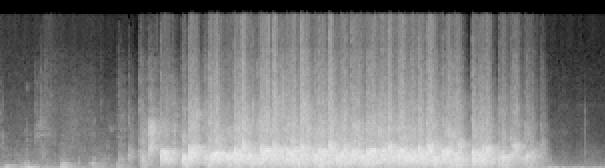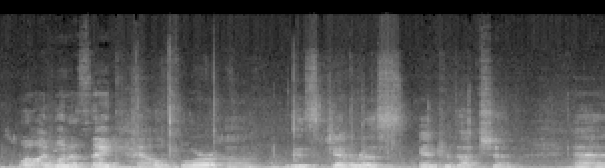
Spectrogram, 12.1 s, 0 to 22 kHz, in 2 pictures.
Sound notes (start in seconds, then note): 1.1 applause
